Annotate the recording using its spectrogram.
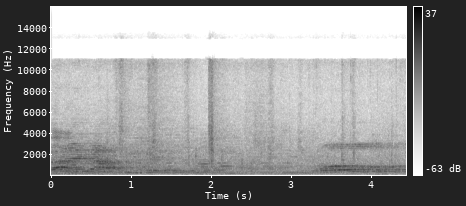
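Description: A man's voice between phrases of a song, with a sharp click about halfway through; the next sung phrase rises in near the end.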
